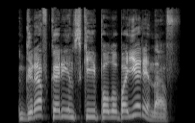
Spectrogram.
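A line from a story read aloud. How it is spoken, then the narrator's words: Angry youthful shriek. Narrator (Russian): Гневливо взвизгнул юнец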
